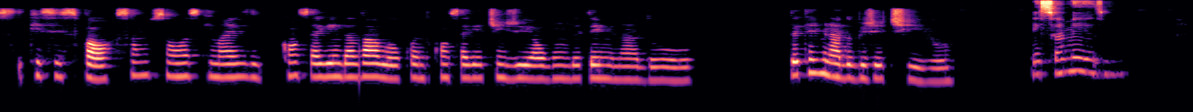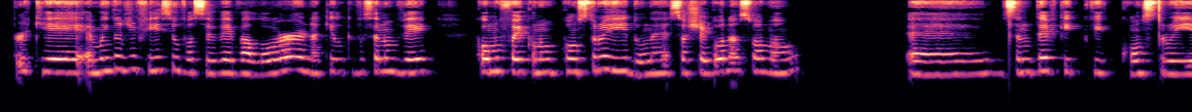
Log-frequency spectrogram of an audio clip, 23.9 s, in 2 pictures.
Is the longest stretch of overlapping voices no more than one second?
Yes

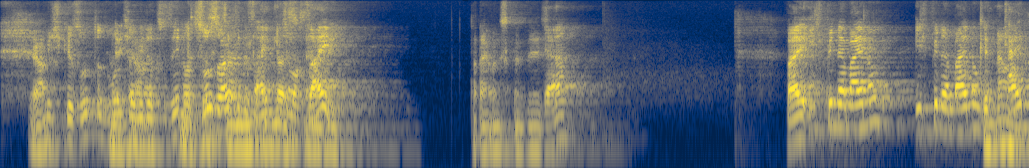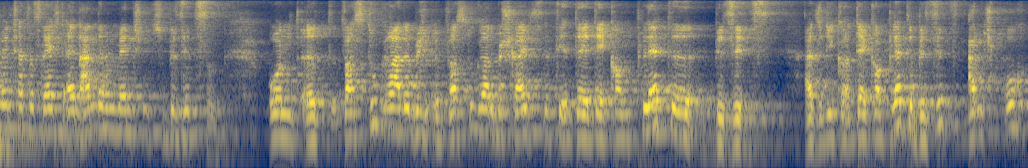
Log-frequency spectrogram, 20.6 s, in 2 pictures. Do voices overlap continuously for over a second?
Yes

